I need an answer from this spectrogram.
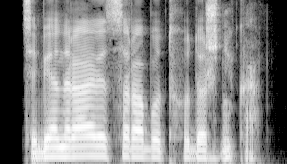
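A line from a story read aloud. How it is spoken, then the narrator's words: Quiet question. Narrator (Russian): тихо спросил Хикири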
